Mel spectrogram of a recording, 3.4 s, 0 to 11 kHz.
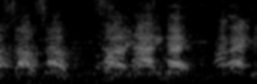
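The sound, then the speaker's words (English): About 5,000 student protesters chant at a Montreal march against the commodification of education. The shouted phrases come in a repeated, rhythmic pattern of short bursts and sound fairly faint. “This is the sound of international solidarity in Montreal on Thursday, November 22nd. About 5,000 protesters marched from Square Victoria yesterday”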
